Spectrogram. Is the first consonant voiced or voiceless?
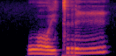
voiced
